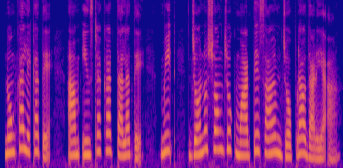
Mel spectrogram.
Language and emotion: Santali, neutral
